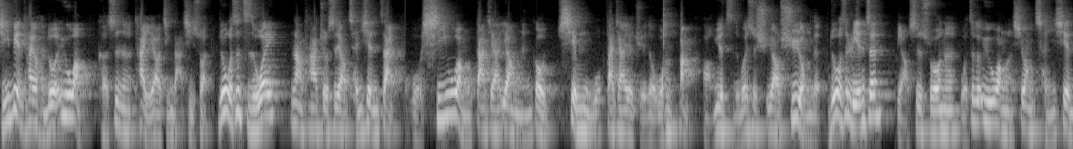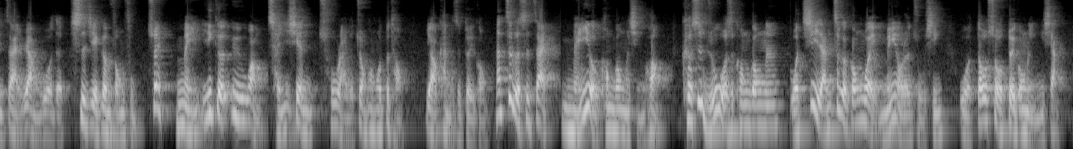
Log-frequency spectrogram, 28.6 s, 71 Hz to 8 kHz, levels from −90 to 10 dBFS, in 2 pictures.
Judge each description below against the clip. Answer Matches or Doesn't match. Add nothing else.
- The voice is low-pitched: Doesn't match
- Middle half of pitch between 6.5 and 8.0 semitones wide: Matches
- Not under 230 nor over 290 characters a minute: Doesn't match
